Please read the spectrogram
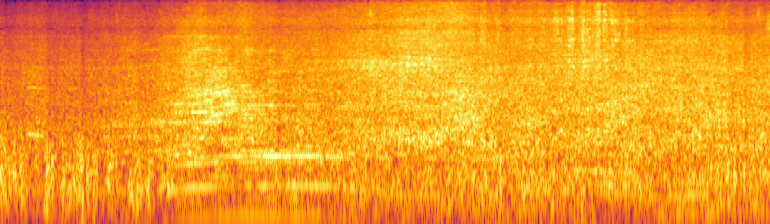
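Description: Street traffic noise as a motor vehicle passes close by, its engine hum strongest about two to three seconds in, followed by tyre and road noise.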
